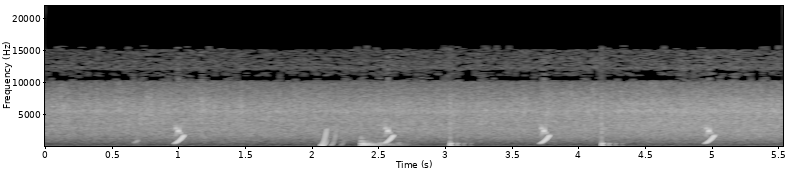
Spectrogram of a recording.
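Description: Items drop into a wooden bin with quick, sharp thuds.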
